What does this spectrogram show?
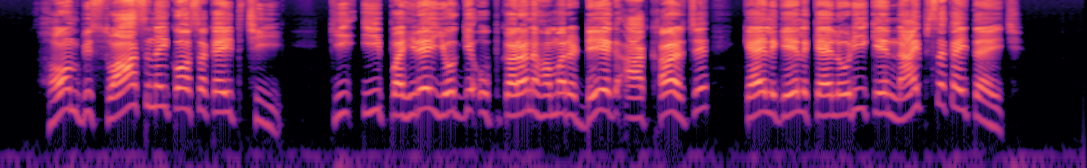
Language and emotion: Maithili, surprised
